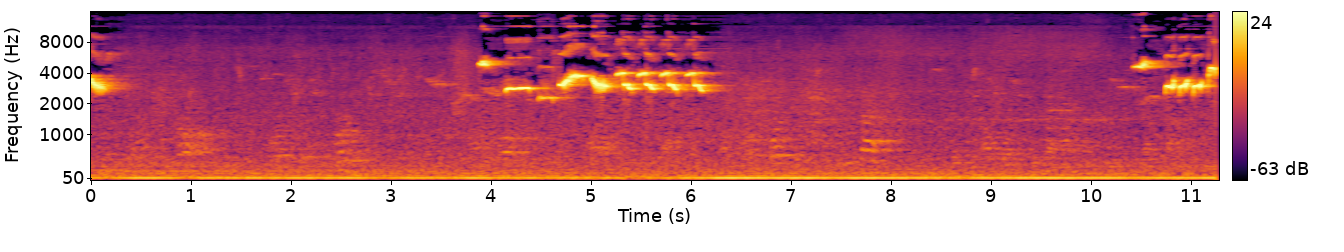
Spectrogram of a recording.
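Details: Pied bushchat singing vigorously: after several quiet seconds over a steady low hum, a burst of short, high, sweet whistled notes runs quickly for about two seconds, then another brief high phrase begins near the end.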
